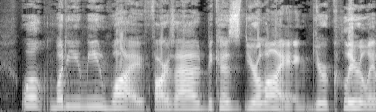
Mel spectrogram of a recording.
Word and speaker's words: Farzad: Farzad.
